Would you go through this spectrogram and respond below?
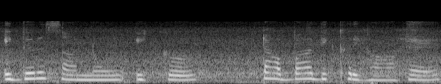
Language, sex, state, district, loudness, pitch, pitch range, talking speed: Punjabi, female, Punjab, Kapurthala, -16 LUFS, 225 Hz, 210-250 Hz, 95 wpm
